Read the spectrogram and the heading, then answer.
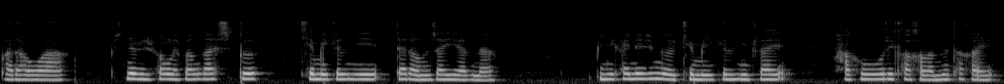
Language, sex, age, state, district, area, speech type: Bodo, female, 18-30, Assam, Kokrajhar, rural, spontaneous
